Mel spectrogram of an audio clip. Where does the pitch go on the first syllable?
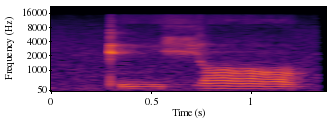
low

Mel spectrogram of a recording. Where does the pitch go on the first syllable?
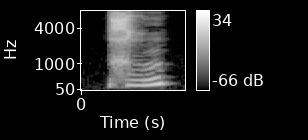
rising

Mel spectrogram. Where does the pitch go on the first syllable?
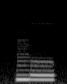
high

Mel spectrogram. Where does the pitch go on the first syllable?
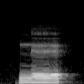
low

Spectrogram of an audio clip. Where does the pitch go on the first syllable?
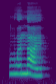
high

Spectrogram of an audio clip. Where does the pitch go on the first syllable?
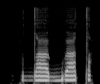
low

